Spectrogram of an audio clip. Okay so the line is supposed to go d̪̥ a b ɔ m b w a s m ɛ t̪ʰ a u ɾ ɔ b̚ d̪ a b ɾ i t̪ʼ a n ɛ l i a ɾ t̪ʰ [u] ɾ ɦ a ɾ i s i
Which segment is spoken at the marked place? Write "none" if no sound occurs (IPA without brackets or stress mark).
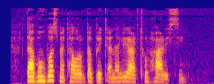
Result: u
